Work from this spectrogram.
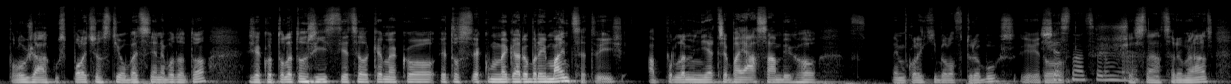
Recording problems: none

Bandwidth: 15.5 kHz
